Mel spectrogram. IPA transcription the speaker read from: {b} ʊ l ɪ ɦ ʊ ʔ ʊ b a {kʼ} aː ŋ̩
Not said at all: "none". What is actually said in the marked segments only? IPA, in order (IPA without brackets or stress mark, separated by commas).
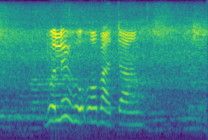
b, tʼ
